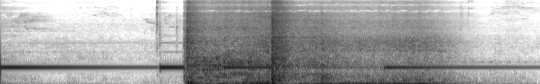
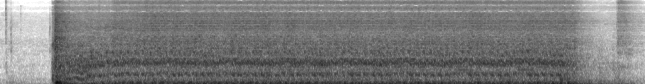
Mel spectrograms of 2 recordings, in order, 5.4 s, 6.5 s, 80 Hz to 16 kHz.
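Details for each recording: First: 1986 Foxbody after throttle body swap and intake bolt repair: cranks, catches with rough uneven running for a couple of seconds, then dies; owner suspects new throttle body lacking drilled hole needs more fuel. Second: 1986 Foxbody Mustang after new head gaskets, new intake bolts and a throttle body swap, key cycled to prime fuel: steady, even cranking at about 3.5 turns a second for five seconds, no catch, grinding or clicks. Healthy cranking.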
